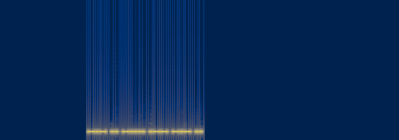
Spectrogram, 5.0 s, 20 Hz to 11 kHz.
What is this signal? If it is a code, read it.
Morse code, heard as a keyed tone, about 51 wpm, 700 Hz. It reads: KI6WKI
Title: USA Call Signs - 6 Characters - Repeated 3x - 50wpm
